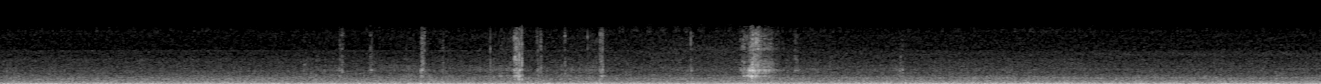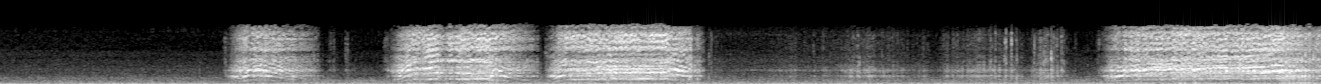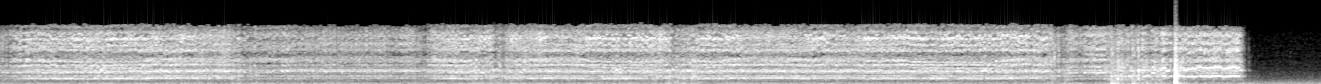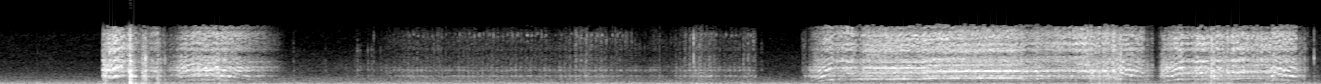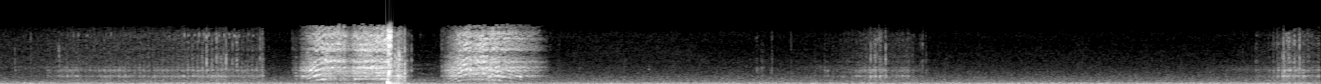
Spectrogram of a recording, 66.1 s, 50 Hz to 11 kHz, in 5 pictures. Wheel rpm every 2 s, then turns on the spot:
0, 0, 0, 0, 0, 0, 0, 10, 50, 130, 20, 20, 150, 210, 230, 230, 220, 220, 220, 130, 60, 20, 20, 20, 190, 170, 50, 20, 90, 10, 0, 0, 0.
20-24 44-46 52-54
